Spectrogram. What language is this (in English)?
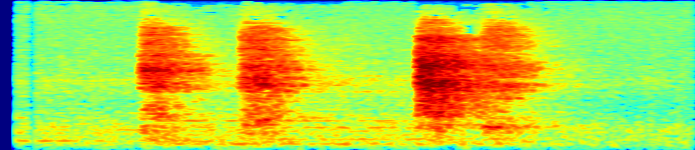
Czech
